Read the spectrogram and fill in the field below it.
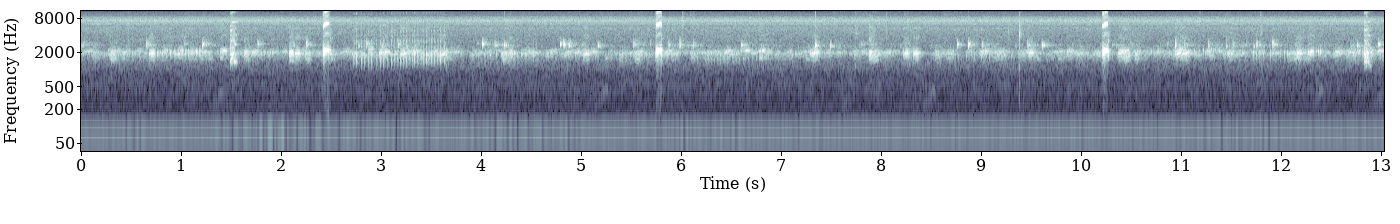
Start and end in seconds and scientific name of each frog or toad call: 0.0	13.0	Boana bischoffi
1.3	1.5	Leptodactylus latrans
2.6	3.8	Scinax perereca
5.1	5.3	Leptodactylus latrans
8.4	8.6	Leptodactylus latrans
12.3	12.5	Leptodactylus latrans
